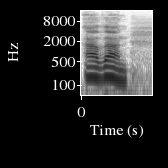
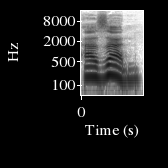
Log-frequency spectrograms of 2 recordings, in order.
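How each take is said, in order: First: The middle consonant is a 'th' sound. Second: The middle consonant is a 'z' sound. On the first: The speaker calls it right. "this is pronounced as adhan" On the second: The speaker calls it wrong. "He said azan"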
